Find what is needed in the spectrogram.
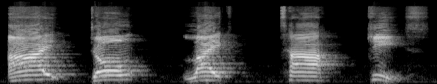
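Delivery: very slow, syllable by syllable; dramatic poem recitation. Acted. Announcer performing his own haiku for students, slow dramatic recitation. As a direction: declaim each syllable with long pauses.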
